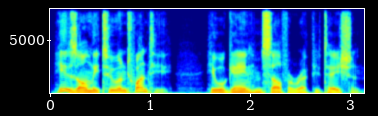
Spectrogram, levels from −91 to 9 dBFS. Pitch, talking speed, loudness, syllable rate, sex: 120 Hz, 210 wpm, -18 LUFS, 6.6 syllables/s, male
